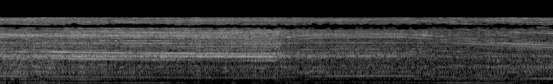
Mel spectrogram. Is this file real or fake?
real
